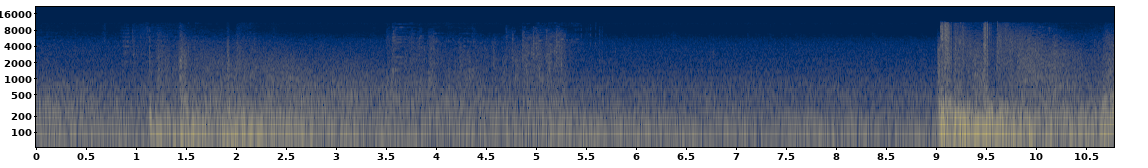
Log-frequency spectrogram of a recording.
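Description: Gunfire from a naval battle video game on PS4, a sustained mechanical rumble broken by sharp cracking shots, with a louder burst of fire near the end.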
